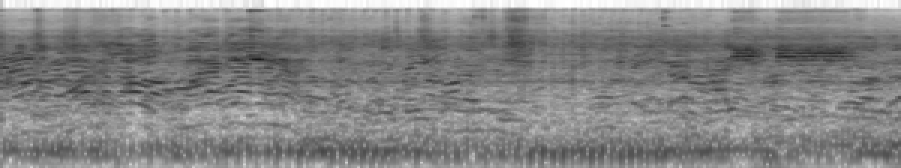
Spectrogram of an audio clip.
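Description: People talking close to the microphone, over a steady low rumble.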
